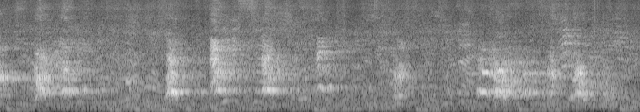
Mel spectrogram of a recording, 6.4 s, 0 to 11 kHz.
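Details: Kerry blue terrier specialty show, 29.04.18: a run of repeated short barks, some clipped and doubled, about one every half second to second, set against constant background talk from people in the hall.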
